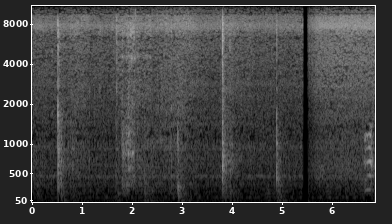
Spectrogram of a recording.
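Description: Biryani chicken masala fries in oil in a pan, a steady close sizzle broken by a few sharp stirring scrapes and clatters, with no voices.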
